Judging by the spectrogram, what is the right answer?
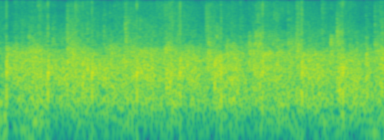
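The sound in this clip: An audience at a Christmas sermon applauds in loud, dense, continuous clapping with sharp individual claps poking through the wash, and no speech rises above it.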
